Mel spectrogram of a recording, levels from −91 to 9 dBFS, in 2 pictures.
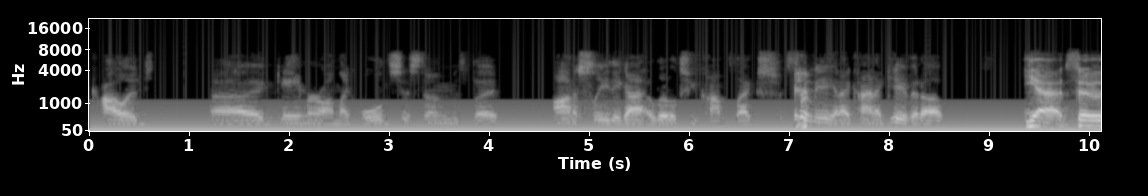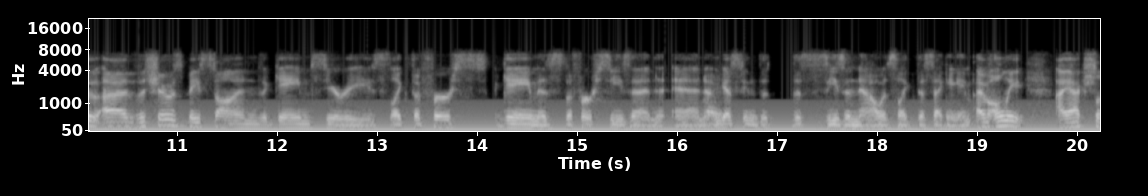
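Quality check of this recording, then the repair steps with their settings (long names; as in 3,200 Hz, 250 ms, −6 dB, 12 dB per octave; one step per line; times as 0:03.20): mains buzz 50 Hz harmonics 23 −25 dBFS
surface crackle 25 per second −29 dBFS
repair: click removal
hum removal 50 Hz, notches 23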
